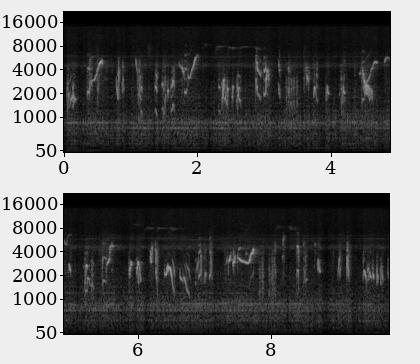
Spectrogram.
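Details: Wild red-whiskered bulbul lured with a decoy bird in a forest: a dense, busy stream of quick whistled phrases, rising and falling notes overlapping without pause, over a steady low background hum.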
